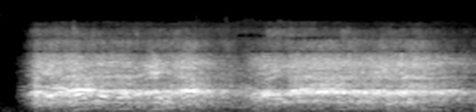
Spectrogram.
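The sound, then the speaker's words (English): A jubilant crowd in Tehran, Iran, greeting newly elected president Masoud Pezeshkian at the shrine of the founder of the Iranian Revolution, cheers and shouts together in a dense, sustained roar of many voices, loud and steady for several seconds with a brief dip midway before swelling again. “Where a jubilant crowd in Tehran greeted the newly elected president, Masoud Pezeshkian, who gave a short address at the shrine of the founder of the Iranian Revolution.”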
